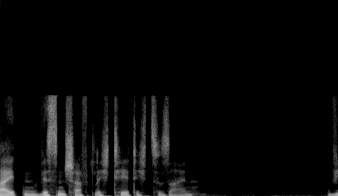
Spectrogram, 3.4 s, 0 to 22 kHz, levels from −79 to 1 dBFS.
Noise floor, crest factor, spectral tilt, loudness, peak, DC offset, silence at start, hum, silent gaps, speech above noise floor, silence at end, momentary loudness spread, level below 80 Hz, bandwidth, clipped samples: -74 dBFS; 22 dB; -4 dB/octave; -29 LUFS; -10 dBFS; under 0.1%; 0 s; none; none; 46 dB; 0 s; 13 LU; -56 dBFS; 11.5 kHz; under 0.1%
